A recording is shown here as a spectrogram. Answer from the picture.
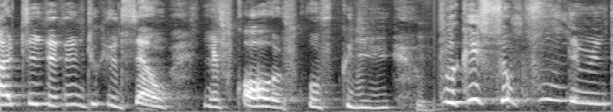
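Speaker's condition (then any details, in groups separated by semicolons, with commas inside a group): Cerebral palsy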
